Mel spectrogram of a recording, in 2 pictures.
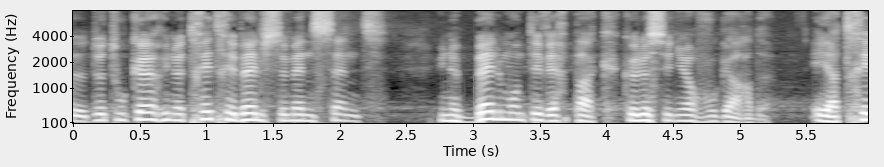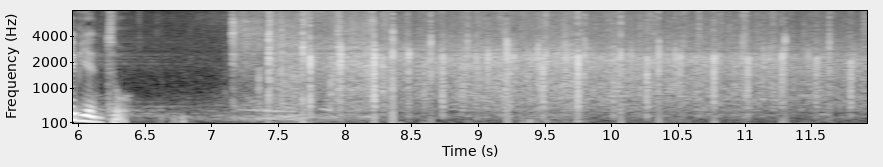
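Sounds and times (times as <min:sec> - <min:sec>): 
speech: 0:00.0 - 0:06.5
audience applauding inside a cathedral: 0:07.2 - 0:11.9.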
